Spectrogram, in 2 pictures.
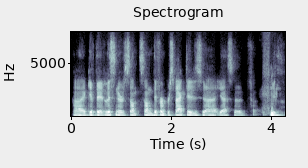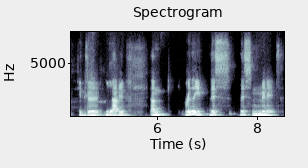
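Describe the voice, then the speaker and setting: Flat-toned male host on muffled video call. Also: medium pitch. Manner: encouraging, measured interviewer. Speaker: podcast host. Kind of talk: podcast interview.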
